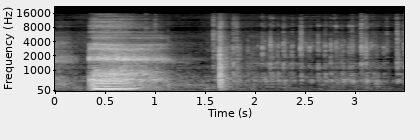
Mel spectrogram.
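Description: Typing on a computer keyboard: one sharp clack followed by a run of light, irregular keystrokes, faint and sparse.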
